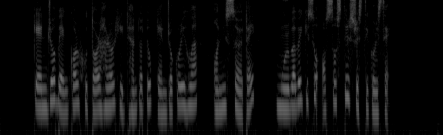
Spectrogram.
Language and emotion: Assamese, fearful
